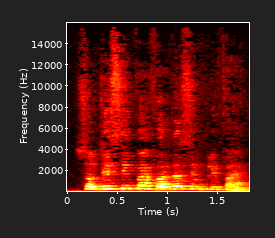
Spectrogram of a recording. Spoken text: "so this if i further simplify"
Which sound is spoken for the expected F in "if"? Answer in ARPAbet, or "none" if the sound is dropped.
P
